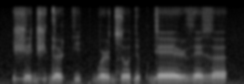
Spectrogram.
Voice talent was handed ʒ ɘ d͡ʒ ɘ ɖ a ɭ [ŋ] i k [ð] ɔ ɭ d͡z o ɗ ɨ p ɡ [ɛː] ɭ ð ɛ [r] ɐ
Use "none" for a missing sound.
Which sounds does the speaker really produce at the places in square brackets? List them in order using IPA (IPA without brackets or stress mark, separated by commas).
k, b, ɛː, ɣ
